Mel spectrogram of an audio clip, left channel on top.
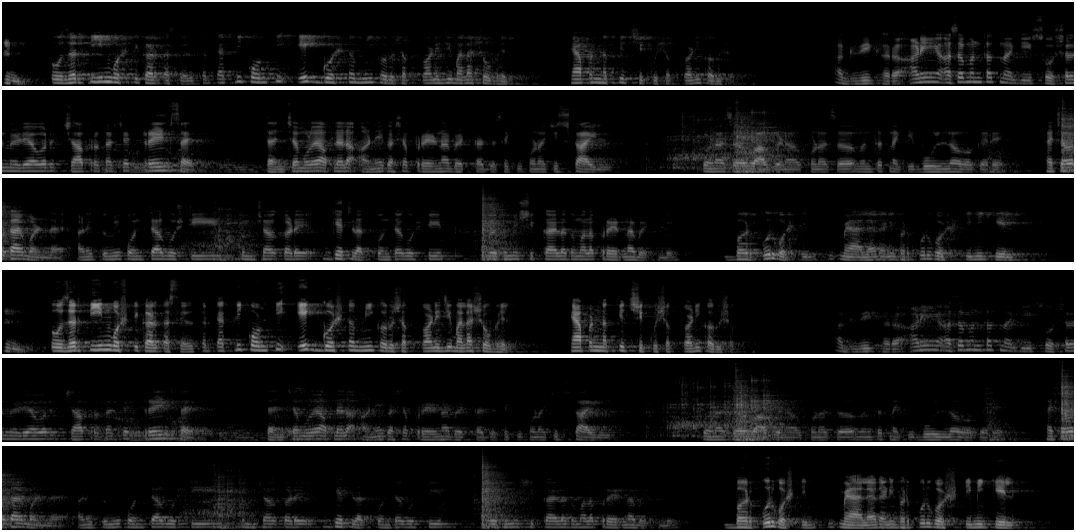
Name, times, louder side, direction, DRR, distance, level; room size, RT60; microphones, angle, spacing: voice 1, 0.5-5.1 5.7-7.3 28.7-31.6, right 6 dB, 80° right, 15 dB, 0.8 m, -39 dB
voice 2, 8.3-12.7 13.4-16.8 17.7-20.7 21.1-28.2, left 4 dB, 50° left, 13 dB, 0.9 m, -44 dB
Microwave oven, 10.4-10.9 11.2-11.3 11.6-14.7 15.1-15.2 15.5-15.8 16.3-16.4 17.2-18.7 19.3-19.4 20.6-22.4 22.8-24.3 24.6-24.7 25.6-27.0, right 2 dB, 15° right, 3.8 m, -50 dB
21.5 x 9.7 x 6.7 m, 1.3 s
head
